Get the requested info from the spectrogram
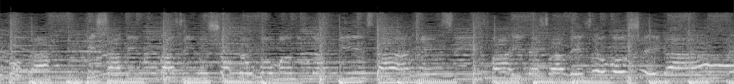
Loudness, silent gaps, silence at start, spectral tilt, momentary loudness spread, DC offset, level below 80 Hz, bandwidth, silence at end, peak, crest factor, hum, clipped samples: -10 LUFS; none; 0 s; -5.5 dB/octave; 3 LU; under 0.1%; -16 dBFS; 12.5 kHz; 0 s; 0 dBFS; 8 dB; none; under 0.1%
